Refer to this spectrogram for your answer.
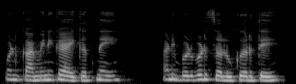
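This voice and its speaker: A woman narrating a story in a steady retelling voice. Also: medium pitch, moderate pace.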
